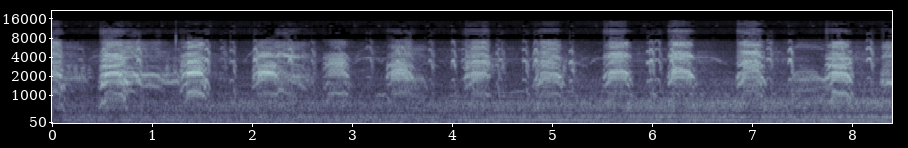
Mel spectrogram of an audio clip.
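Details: Young, fluffy grey little gulls give harsh, nasal, slightly squeaky calls in a steady series about every half-second, over a soft background hiss.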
